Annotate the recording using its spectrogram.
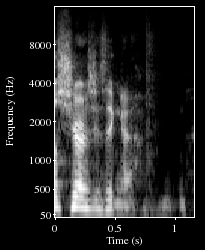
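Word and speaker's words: Scherzinger: Nicole Sherzy singer.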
